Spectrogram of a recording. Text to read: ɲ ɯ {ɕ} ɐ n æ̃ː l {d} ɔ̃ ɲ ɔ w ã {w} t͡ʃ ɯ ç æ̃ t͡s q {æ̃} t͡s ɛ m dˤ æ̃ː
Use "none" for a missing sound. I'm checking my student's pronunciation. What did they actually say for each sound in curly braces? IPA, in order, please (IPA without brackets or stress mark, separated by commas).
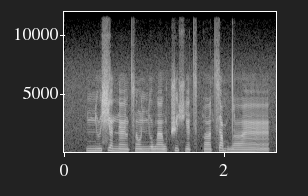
ɕ, t͡s, w, ɐ̃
